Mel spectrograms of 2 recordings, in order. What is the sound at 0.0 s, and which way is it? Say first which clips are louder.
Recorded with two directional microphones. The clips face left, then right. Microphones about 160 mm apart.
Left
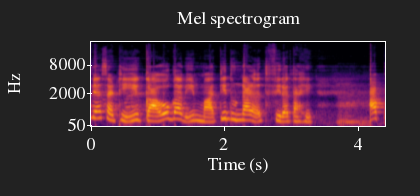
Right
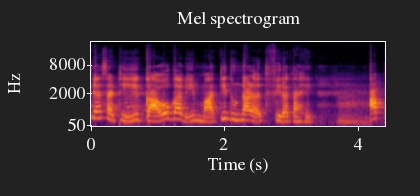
A woman's voice: left 2 dB; 20° left (ahead or behind).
